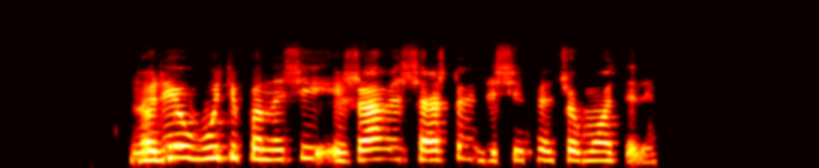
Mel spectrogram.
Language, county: Lithuanian, Vilnius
